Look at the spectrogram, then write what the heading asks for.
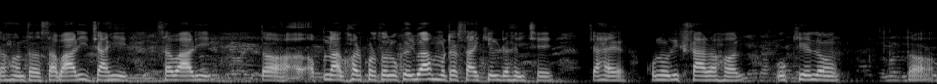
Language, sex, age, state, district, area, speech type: Maithili, female, 60+, Bihar, Sitamarhi, urban, spontaneous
